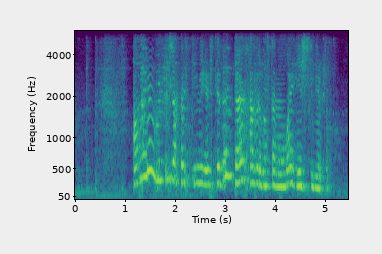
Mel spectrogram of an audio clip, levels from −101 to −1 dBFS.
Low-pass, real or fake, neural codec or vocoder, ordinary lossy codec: 5.4 kHz; fake; codec, 44.1 kHz, 1.7 kbps, Pupu-Codec; Opus, 24 kbps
